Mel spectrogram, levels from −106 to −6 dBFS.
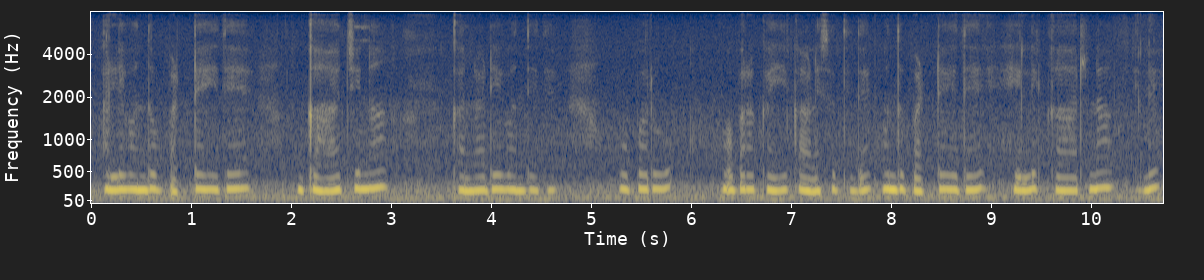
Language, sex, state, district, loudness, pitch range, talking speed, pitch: Kannada, female, Karnataka, Chamarajanagar, -31 LUFS, 210-225 Hz, 80 wpm, 215 Hz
